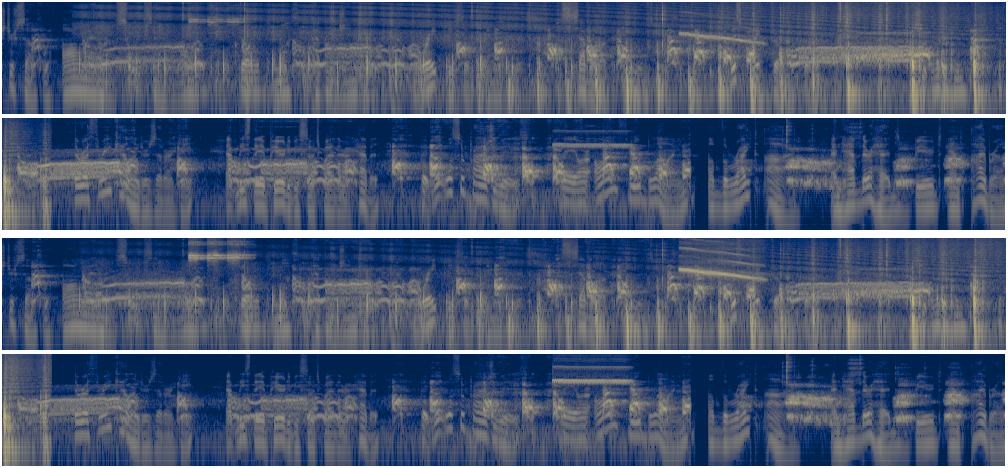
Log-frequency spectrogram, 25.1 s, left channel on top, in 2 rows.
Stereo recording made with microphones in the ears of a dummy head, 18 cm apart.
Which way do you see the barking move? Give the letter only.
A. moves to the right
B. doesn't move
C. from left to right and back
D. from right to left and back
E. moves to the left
D.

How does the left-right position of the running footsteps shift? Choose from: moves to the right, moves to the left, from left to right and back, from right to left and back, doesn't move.
moves to the right.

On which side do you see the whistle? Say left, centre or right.
right.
